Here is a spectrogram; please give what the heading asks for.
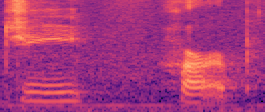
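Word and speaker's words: GHARP: aids reduction prevention program which was called GARP not GARP but G harp I had the name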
